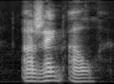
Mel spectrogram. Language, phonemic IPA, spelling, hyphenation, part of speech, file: Dutch, /aːˈzɛi̯nˌaːl/, azijnaal, azijn‧aal, noun, Nl-azijnaal.ogg
- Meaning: vinegar eel, Turbatrix aceti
